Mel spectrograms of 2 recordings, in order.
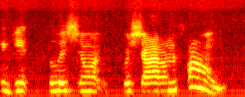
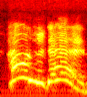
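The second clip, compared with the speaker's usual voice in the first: much higher and louder, bubbly questions; excited retelling; 6 dB louder, slower than usual. Retold or imitated. Guest voicing the star's warm greeting in an excited, high voice. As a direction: gush the questions, still on a high.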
